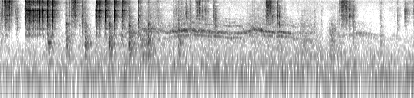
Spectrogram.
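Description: A ratchet tightens bolts on an Ultrex trolling motor during an armature and seal rebuild, giving quick bursts of close clicking that start and stop several times over a faint background hum.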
